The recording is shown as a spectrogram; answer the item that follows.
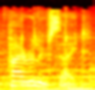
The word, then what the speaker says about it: pyrolusite: __ ] happened to him you know what pyrolusite is right yeah neither did I Pyrrha lucite hue syllable pyro by the way is the [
